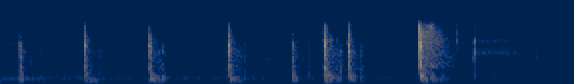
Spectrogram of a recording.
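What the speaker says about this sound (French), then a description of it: "je vais taper le mot de passe" A password is tapped out on a computer keyboard: about eight crisp, separate keystrokes at an uneven pace, close and clear in a quiet room, with a final firmer press.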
